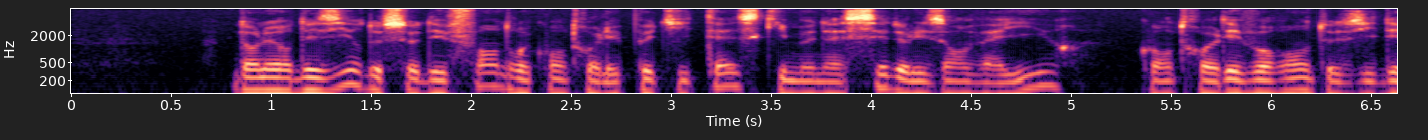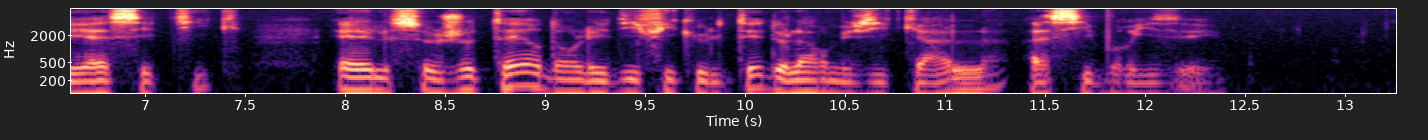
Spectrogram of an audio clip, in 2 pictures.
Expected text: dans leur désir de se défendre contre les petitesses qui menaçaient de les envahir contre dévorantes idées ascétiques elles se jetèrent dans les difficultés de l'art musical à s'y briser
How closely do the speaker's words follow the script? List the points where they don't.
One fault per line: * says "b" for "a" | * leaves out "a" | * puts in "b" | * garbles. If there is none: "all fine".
all fine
